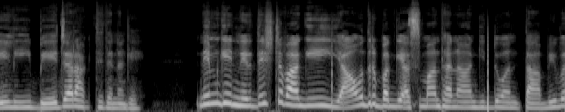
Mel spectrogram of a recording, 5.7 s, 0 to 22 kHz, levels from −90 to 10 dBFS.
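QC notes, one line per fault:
1.21–1.25 s and 4.00–4.06 s (after "ನಿಮ್ಗೆ ನಿರ್ದಿಷ್ಟವಾಗಿ ಯಾವುದ್ರ್"), damaged data in a compressed stream: the decoder misreads corrupt frames and resyncs, giving a brief disruption. A spectrogram shows smeared broadband blocks, and the waveform shows a discontinuity.
3.33–3.46 s (after "ನಿಮ್ಗೆ ನಿರ್ದಿಷ್ಟವಾಗಿ") and 4.88–4.91 s, loud pop: two pops about 10 dB above the sound, then one about 15 dB above. Each is likely a voltage step or pulse from a switch, plug or static. The waveform shows sharp spikes, and the spectrogram shows thin vertical full-band lines.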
